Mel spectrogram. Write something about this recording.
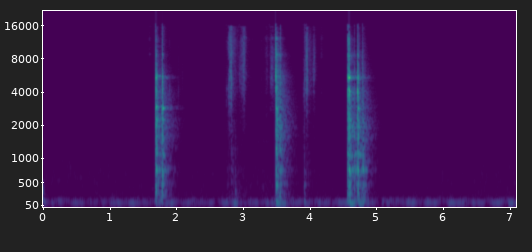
drop pencil on table
drawing, drop, pen, pencil, scribble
